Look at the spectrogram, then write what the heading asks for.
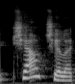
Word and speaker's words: Chowchilla: I'm going to take you to Chowchilla, and it is spelt like you think, Chowchilla, Chowchilla.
